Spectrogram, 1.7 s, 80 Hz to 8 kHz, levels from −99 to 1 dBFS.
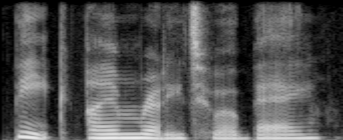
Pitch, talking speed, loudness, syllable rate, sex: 210 Hz, 210 wpm, -15 LUFS, 5.3 syllables/s, female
